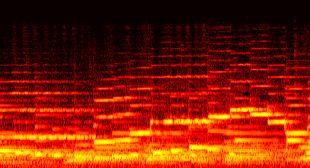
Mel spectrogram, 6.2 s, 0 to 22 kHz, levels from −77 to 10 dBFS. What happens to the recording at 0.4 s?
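Nothing goes wrong at 0.4 s; the audio plays through that moment intact, with no dropout, click or other fault.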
